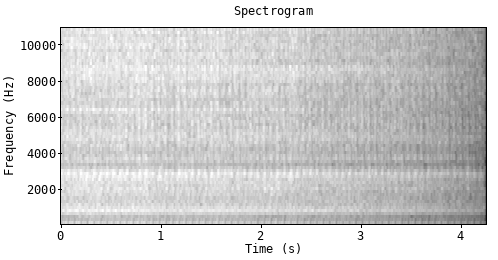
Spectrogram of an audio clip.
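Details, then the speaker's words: Craftsman riding mower, Kohler Courage 26–27 hp twin, long-stored no-start, after carburetor cleaning and rebuild, float valve not replaced; smooth, even idle with steady beat, no misses, hunting or knocks; normal idle. "looks like that carburetor is doing the trick even without uh replacing the float valve"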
